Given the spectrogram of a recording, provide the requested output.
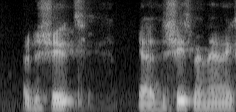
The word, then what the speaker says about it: Deschutes: John says Deschutes is how you say Deschutes.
